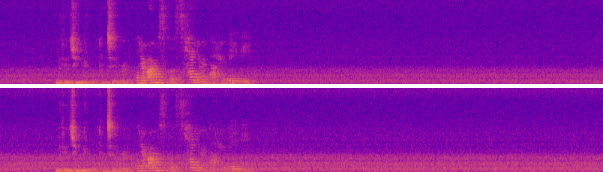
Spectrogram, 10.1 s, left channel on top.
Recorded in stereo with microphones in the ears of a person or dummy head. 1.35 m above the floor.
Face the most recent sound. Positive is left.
turn(degrees=40)  # may be behind; listen again after turning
